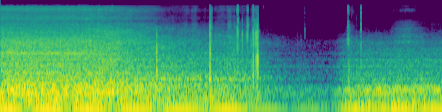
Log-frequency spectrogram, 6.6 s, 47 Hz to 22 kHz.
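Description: Ford 460 big-block V8 idling steadily in an open engine bay, a smooth, even low hum. About halfway through, the broad engine-bay noise drops away for a moment and a few sharp clicks are heard.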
